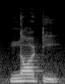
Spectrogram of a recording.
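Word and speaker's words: knotty: ठीक है next word नॉटी की एंड 228 यहां पर के साइलेंट है नॉटी मतलब होता है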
